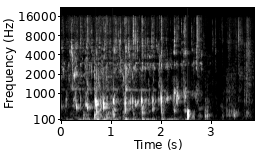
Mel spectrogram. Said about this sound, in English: So everyone, pour yourself a glass of water. Glug, glug, glug, glug, glug.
